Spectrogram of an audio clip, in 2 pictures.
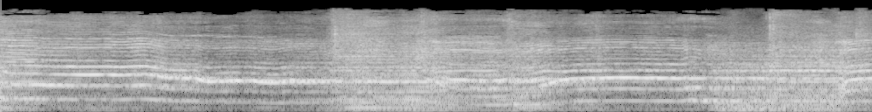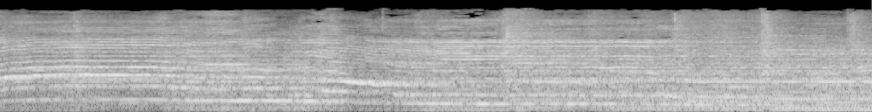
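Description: A young girl singing a song into a handheld microphone, holding long notes and sliding between pitches.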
